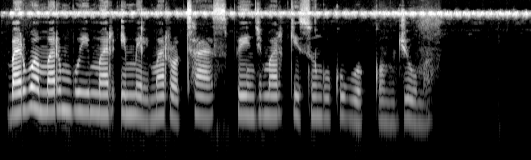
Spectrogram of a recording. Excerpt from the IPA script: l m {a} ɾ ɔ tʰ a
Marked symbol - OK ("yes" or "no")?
yes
